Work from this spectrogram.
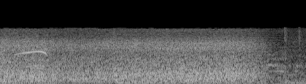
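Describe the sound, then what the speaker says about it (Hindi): Fast-flowing flooded river water rushes in a dense, continuous roar, loud and close throughout, easing slightly in the final moments. "अचानक से पानी का बहाव तेज हो गया"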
